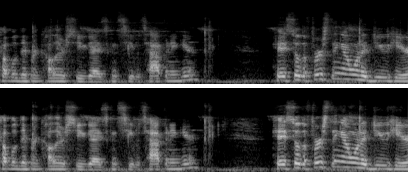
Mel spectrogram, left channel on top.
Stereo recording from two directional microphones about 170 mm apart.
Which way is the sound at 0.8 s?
30° left (ahead or behind).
